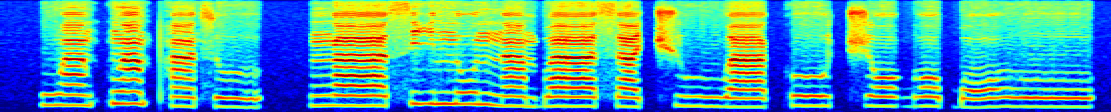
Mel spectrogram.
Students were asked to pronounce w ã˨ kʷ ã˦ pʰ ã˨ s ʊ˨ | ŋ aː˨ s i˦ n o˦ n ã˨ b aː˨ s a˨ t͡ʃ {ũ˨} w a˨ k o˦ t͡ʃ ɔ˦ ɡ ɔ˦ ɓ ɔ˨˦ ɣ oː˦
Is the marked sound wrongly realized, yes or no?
yes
